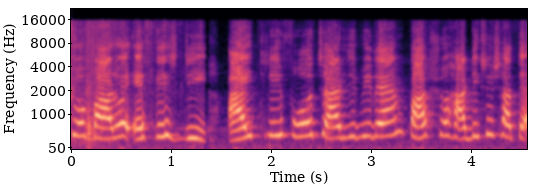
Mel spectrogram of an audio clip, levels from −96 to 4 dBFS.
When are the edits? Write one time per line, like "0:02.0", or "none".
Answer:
0:01.5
